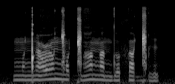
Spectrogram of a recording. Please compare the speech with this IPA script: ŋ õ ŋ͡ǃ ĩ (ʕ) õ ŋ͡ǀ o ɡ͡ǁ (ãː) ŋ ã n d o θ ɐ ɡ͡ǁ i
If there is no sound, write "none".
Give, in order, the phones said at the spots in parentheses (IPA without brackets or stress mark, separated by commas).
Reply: ʕ, ã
